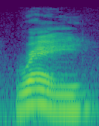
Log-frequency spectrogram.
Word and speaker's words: Ra: Egypt they had a guy called sun god ra are you familiar with that I am however um ray which is how is how you pronounce it because like we didn't have um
